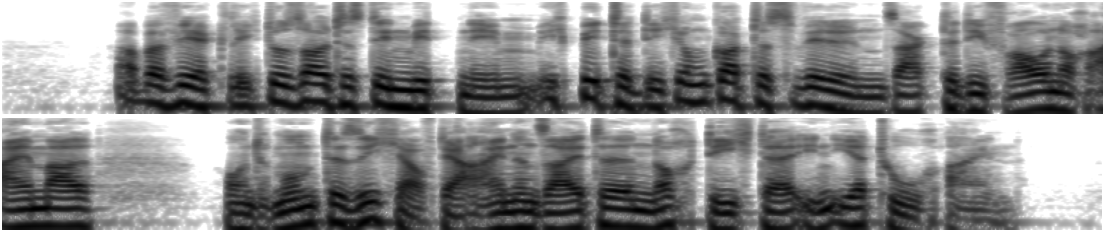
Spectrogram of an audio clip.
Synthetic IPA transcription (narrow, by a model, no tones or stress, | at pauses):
ʔa̰ːbɐvɪɐklɪçd̥uːzɔltəstiːnmɪtneːmənʔɪçb̥ɪtədɪçʊmɡɔtəsv̥ɪlənzaːk̚tədiːfʁ̥aʊnɔχʔa̰ɪnmaːl | ʊntmʊmtəzɪça̰ʊfd̥eːɐʔa̰ɪnənzaɪtənɔχd̥ɪçtɐʔɪnʔiːɐtʰuːxʔa̰ɪn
